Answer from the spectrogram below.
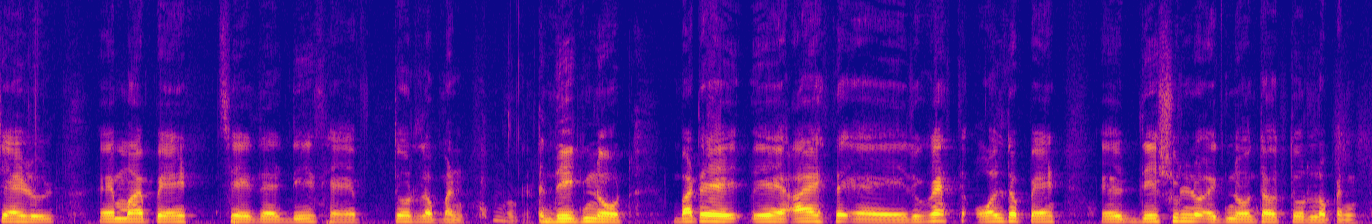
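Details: Adult male with ataxia for about eight years, which impairs speech so it sounds like scanning speech per a neurologist; heavily slurred speech; ataxic dysarthria.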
